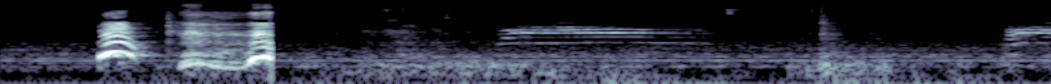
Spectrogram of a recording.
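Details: Lynx point Siamese cat meowing loudly indoors while new toys and wet food are unpacked. Two sharp, strained meows come close together, followed by a softer, longer steady meow and a short one at the end.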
